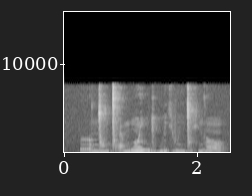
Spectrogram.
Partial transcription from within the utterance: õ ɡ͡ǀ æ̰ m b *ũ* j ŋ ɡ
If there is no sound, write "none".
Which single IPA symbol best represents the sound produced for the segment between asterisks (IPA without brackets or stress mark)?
õ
